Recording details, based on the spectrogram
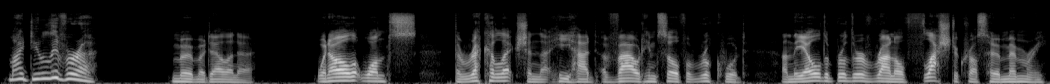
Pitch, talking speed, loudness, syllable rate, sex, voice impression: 145 Hz, 155 wpm, -21 LUFS, 5.7 syllables/s, male, masculine, very adult-like, middle-aged, very thick, tensed, powerful, bright, hard, very clear, fluent, cool, intellectual, sincere, calm, very mature, slightly friendly, reassuring, wild, slightly lively, slightly strict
